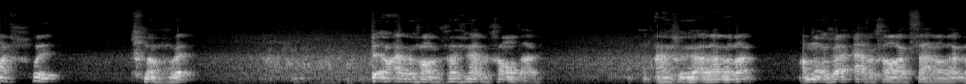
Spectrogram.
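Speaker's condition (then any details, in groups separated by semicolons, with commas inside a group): Tongue cancer; half tongue removed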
